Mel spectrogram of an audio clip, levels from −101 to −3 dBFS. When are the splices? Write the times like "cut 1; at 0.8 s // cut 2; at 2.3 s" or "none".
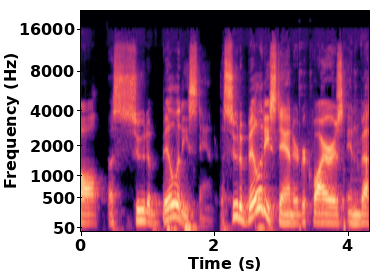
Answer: cut 1; at 2.1 s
